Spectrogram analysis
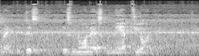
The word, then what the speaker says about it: Gnathion: This is known as Natheon. Natheon. The G is silent. Gnathion. Natheon.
